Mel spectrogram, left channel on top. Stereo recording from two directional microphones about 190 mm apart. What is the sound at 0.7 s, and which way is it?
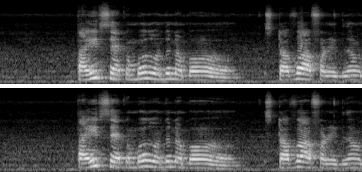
A woman's voice, 10° left (ahead or behind).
